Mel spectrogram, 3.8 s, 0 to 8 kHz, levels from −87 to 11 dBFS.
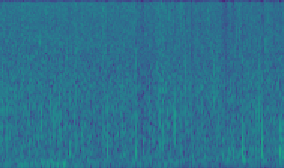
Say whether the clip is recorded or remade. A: recorded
